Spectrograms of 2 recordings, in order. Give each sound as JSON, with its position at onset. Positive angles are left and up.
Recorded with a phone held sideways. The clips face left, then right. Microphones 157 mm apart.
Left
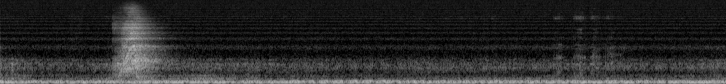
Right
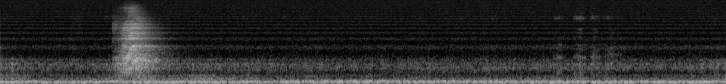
{"t": 1.1, "sound": "a zipper", "side_deg": 50, "distance_m": 3.5}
